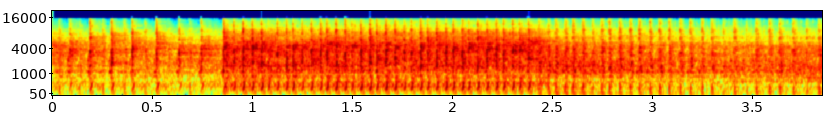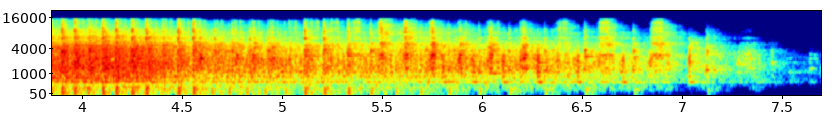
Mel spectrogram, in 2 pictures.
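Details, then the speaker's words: 1960s Norwegian MotoStandard Steel Trac tractor, 8-9 hp four-stroke petrol engine, left for dead in a forest, first start on gasoline sprayed into the carburetor: loud unmuffled uneven firing that falters and dies. It sounds fuel-starved at low rpm, with damaged carburetor jets. "it runs but it sounds like it's not getting enough fuel at the low rpms and it was some of the nozzles in the carburetor that the someone at some time has tried to get loose but didn't succeed"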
